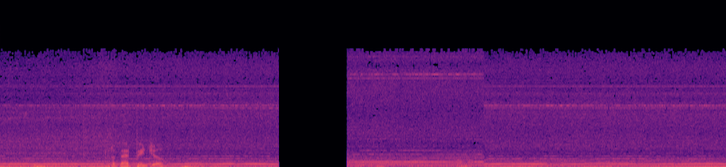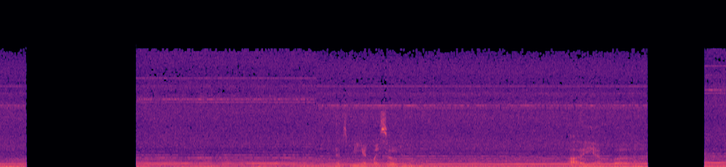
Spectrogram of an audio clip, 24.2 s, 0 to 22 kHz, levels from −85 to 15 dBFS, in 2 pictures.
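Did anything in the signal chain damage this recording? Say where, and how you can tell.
Yes. At the playback stage the player likely ran short of data or had its thread blocked, causing three playback stalls. The sound cuts to silence from 4.64 to 5.79 s, 12.54 to 14.37 s and 22.89 to 23.84 s, then resumes.

Each stall is followed by catch-up at higher speed. The player resamples its backlog faster to win back lost time, raising speed and pitch together. It runs 1.5 times faster from 5.79 to 8.06 s (roughly seven semitones up), 1.1 times from 14.37 to 17.37 s (about a semitone and a half), and 1.25 times from 23.84 s to the end (about four semitones).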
